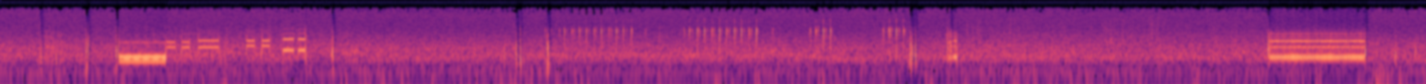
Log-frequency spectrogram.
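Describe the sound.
Switching sounds come from a step-by-step office in the General Telephone system as the last four digits are redialed. Short tone bursts and several rapid trains of mechanical clicks are followed by a steady, buzzing multi-tone signal near the end.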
